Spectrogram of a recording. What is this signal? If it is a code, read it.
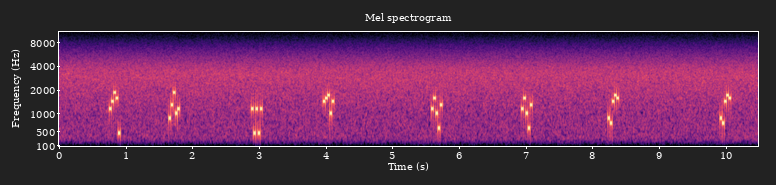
Five-tone selective call (EIA), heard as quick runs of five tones, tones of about 30 ms, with radio hiss. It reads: 46977 25934 44444 67836 47305 47305 21687 21687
